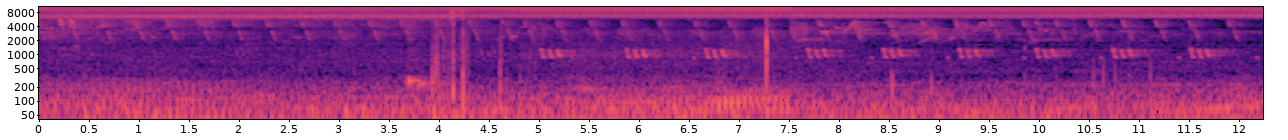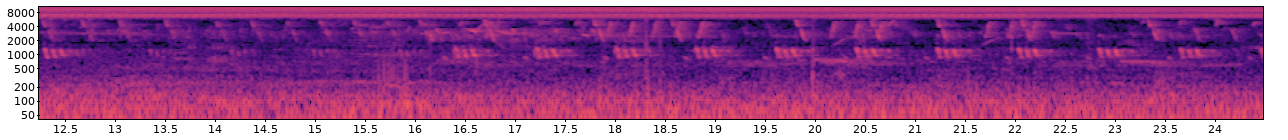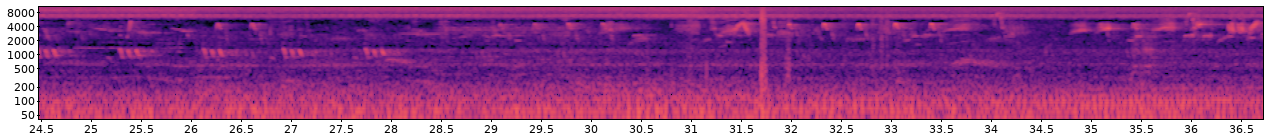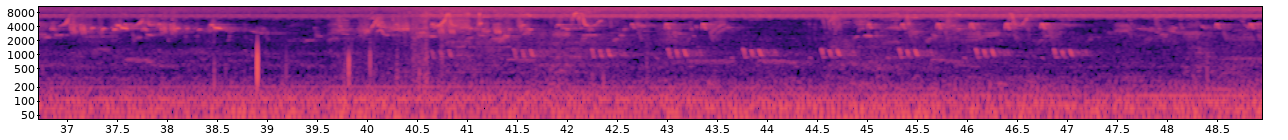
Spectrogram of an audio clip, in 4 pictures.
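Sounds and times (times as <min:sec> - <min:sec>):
birds chirping and singing: 0:00.0 - 0:48.9.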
